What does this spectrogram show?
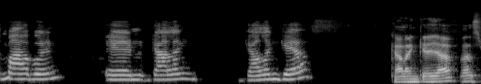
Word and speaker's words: Mabon: the pronunciation right yes so so marvin no maven it is marvin and galen galen that's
